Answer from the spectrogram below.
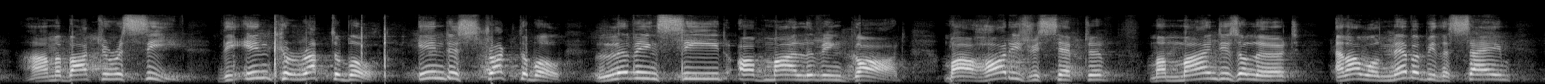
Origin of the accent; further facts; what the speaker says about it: South Africa; I'm from South Africa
